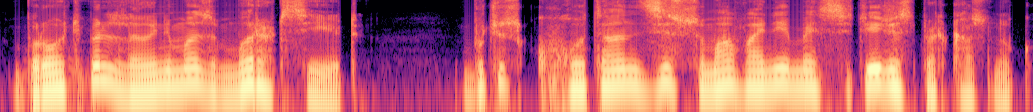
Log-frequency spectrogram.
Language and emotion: Kashmiri, fearful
